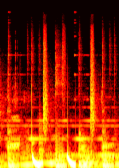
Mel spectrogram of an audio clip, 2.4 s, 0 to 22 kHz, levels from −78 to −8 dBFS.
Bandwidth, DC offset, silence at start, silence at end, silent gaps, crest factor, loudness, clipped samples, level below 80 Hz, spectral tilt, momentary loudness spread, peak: 13 kHz; under 0.1%; 0 s; 0 s; none; 12 dB; -15 LUFS; under 0.1%; -16 dBFS; -6 dB/octave; 8 LU; 0 dBFS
